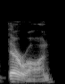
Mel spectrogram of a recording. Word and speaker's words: Theron: Great writer director Braun Theron, or Theron. I always mispronounce it, but it's Braun Theron.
